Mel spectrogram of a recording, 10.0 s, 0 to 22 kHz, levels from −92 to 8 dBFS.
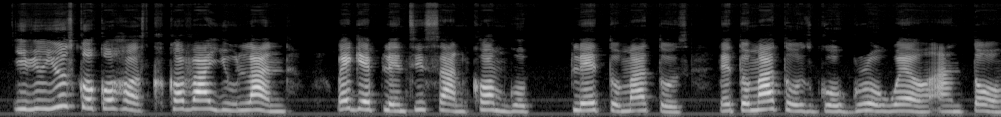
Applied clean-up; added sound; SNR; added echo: none; none; none; none.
